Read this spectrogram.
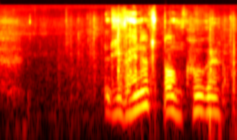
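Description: A man speaks close by with animation.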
